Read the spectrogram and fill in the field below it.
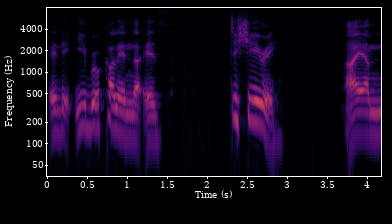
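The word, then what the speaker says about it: Tishrei: the seventh month in the ebro calendar is tishiri i am not sure i'm pronouncing this correctly but it's t-i-s-h-r-e-i tish tish ri tishri um i stand corrected this month's fall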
